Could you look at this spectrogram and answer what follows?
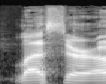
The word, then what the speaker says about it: Leicester: Leicester.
